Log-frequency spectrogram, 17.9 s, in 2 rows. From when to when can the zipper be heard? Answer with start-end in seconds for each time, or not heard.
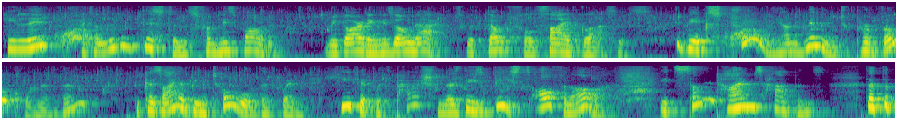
0.1-1.6, 6.8-7.7, 13.8-15.4.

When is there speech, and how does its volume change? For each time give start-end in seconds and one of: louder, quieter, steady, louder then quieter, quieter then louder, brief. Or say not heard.
0.1-17.8 steady.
